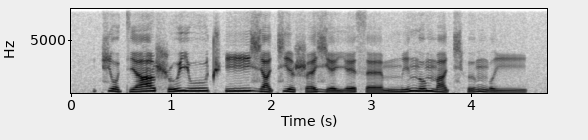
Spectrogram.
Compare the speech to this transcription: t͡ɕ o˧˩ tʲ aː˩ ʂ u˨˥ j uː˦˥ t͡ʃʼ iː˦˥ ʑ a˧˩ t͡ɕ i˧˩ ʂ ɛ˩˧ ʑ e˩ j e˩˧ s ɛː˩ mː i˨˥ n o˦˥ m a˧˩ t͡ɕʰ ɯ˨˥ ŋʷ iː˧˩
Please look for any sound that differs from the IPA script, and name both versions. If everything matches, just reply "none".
aː˩ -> aː˨˥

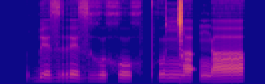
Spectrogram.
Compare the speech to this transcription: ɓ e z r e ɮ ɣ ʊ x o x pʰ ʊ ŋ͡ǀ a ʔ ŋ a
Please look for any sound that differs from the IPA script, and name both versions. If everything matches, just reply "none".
ɮ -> z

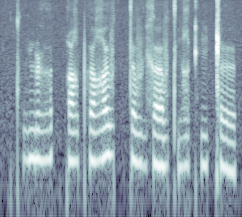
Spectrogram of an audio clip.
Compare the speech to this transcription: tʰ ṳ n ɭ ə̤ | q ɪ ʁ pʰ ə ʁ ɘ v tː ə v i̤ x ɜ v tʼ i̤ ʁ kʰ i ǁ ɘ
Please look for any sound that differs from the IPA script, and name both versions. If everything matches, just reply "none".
none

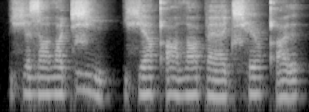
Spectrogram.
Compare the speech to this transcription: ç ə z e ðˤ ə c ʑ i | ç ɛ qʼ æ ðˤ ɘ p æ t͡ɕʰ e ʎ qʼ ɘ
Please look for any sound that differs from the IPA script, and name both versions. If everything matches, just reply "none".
ʎ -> ɭ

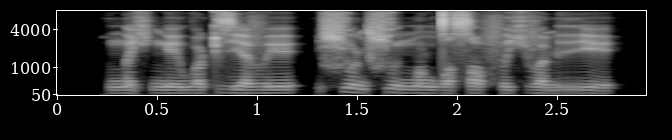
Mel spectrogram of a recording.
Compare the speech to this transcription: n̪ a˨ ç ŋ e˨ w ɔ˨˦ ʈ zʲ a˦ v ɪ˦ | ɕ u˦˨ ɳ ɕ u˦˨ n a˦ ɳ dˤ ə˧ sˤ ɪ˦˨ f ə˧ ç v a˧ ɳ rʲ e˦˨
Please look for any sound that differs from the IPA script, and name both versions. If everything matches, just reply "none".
none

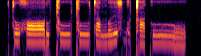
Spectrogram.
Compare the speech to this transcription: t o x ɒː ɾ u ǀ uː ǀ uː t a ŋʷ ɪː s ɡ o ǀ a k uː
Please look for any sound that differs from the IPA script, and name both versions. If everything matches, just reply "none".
none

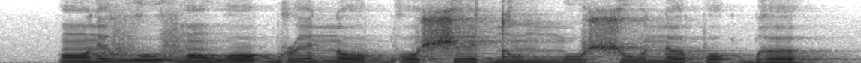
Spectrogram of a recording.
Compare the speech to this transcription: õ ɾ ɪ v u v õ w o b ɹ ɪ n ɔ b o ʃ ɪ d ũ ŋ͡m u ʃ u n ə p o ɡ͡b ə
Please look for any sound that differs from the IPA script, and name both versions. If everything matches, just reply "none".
ɔ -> o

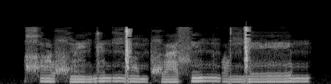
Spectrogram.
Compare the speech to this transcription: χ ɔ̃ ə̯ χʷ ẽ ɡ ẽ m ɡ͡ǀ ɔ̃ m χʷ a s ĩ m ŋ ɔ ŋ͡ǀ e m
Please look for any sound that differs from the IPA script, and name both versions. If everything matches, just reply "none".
ɡ͡ǀ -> ŋ͡ǀ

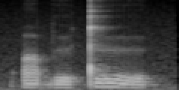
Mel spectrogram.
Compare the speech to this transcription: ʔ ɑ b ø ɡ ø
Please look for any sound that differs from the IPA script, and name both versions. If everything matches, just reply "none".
ɡ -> ǃ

